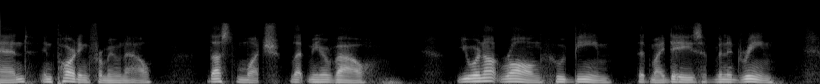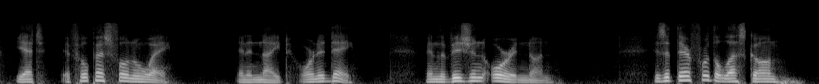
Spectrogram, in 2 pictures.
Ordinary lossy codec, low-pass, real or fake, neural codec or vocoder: Opus, 24 kbps; 7.2 kHz; fake; codec, 16 kHz, 0.2 kbps, FocalCodec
